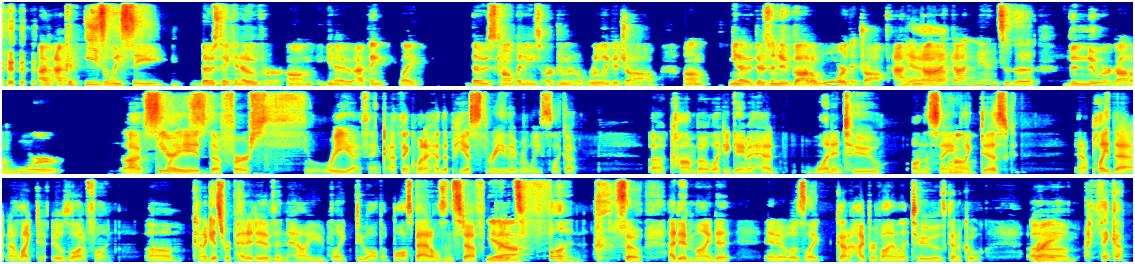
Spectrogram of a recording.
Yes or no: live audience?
no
